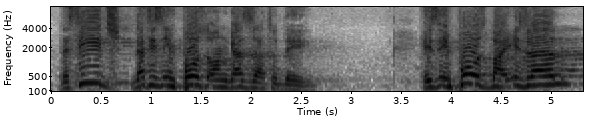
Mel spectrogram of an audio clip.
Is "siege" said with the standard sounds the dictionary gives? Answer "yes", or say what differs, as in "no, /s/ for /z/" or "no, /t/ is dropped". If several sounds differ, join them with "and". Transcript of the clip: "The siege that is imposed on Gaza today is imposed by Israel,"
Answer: yes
